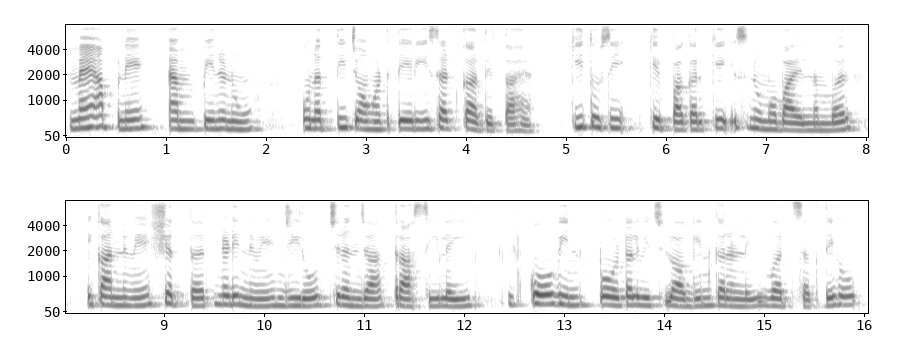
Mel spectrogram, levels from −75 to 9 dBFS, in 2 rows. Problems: background sounds at intervals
